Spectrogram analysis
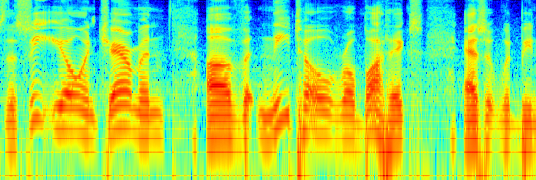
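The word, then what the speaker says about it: Neato: You say here, Niato Robotics, or we would know it as Nito, because it's spelled easily that way, N-E-A-T-O, like Nito, like we would say in our slang is, oh, Nito. Nito, absolutely. Nito Robotics.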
